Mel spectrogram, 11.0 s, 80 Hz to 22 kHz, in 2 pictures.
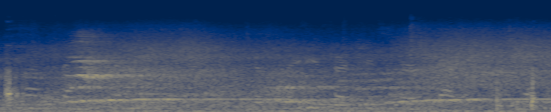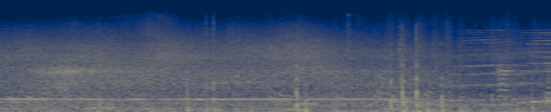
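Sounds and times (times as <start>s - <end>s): noisy indoor hall background: 0.0s - 11.0s
steady hum: 0.0s - 11.0s.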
